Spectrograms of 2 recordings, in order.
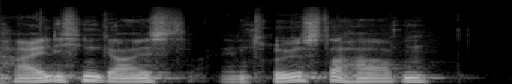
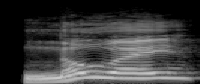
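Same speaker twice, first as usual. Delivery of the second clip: mock refusal; 7 semitones higher, 4 dB louder than usual. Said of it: "Petrus sagt, auf gar keinen Fall".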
